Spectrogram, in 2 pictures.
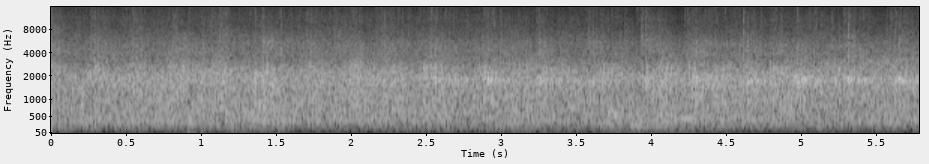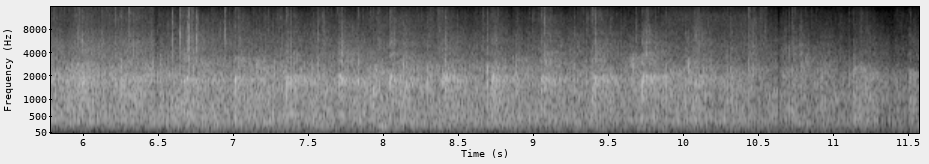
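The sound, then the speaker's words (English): An audience at a morning church service applauds to welcome a guest pastor, clapping steadily for about ten seconds in a dense, even wash of many hands that stays loud throughout and tapers only slightly toward the end. “Let's just welcome him by clapping our hands.”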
